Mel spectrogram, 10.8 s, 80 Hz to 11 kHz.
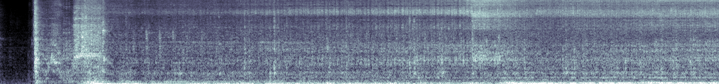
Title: Cold Start - engine knock1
